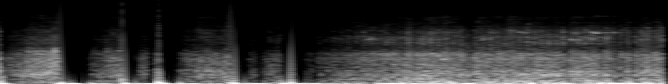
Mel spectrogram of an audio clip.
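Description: Loud, continuous rumbling road noise from a two-wheeler riding slowly along a narrow lane, cutting out sharply for moments several times in the first two seconds.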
